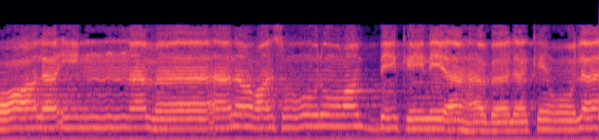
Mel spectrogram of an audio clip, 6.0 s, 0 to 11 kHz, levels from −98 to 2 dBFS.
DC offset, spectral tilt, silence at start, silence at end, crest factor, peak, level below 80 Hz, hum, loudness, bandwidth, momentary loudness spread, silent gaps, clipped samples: 0.6%; -3.5 dB/octave; 0 s; 0 s; 16 dB; -8 dBFS; -60 dBFS; none; -23 LUFS; 6.6 kHz; 6 LU; none; under 0.1%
